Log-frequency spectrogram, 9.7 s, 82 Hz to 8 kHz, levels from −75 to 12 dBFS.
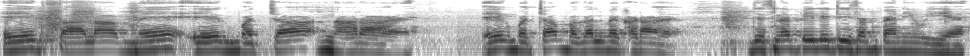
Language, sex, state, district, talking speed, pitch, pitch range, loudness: Hindi, female, Rajasthan, Jaipur, 130 wpm, 135 Hz, 125-145 Hz, -12 LUFS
